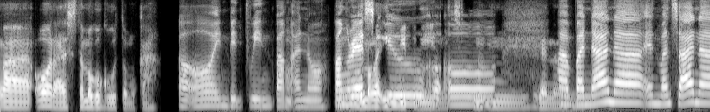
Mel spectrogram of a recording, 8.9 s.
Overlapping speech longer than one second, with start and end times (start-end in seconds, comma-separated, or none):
4.2-5.7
